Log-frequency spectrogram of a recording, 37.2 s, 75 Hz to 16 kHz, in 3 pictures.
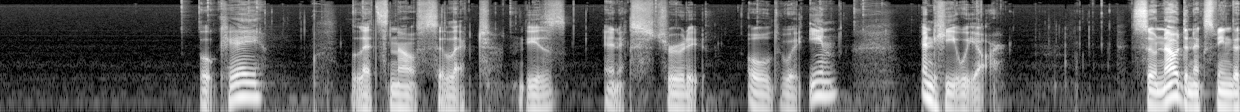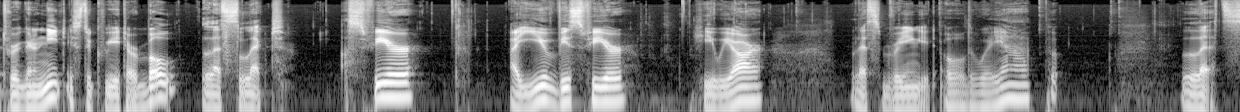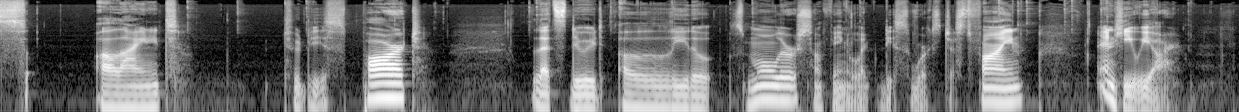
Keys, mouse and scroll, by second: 2.0 click, 2.5 click, 2.9 Tab, 3.5 alt+click, 4.2 alt+click, 5.1 click, 6.7 middle click, 7.5 click, 8.5 Tab, 8.5 click, 8.8 middle click, 12.7 shift+a, 18.8-19.4 scroll down 4, 19.3 scroll up 1, 20.3 click, 21.8 click, 23.5 click, 24.0-24.7 scroll up 2, 25.0 click, 27.1 click, 28.5 s, 30.1 click, 30.9 click, 32.3 click, 35.0 right click, 35.8 click, 36.1-36.5 scroll down 1, 36.7 middle click.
